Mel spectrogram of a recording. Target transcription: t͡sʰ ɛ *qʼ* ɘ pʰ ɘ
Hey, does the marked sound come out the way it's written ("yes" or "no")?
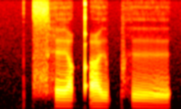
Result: yes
